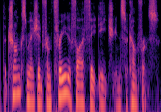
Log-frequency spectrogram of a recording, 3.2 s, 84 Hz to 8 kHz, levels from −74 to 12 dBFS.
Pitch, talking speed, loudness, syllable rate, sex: 130 Hz, 205 wpm, -19 LUFS, 5.6 syllables/s, male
